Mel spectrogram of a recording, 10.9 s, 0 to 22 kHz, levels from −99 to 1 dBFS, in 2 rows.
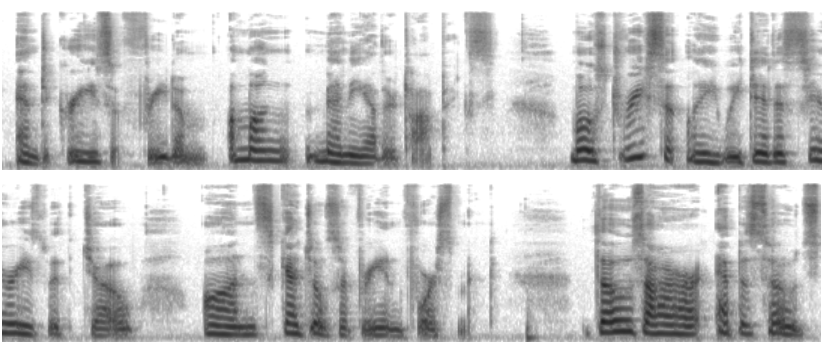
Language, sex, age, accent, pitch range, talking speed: English, female, 60-79, American, 200-260 Hz, 125 wpm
